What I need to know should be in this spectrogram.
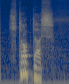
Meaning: necktie
- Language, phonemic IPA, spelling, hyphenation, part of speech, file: Dutch, /ˈstrɔp.dɑs/, stropdas, strop‧das, noun, Nl-stropdas.ogg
